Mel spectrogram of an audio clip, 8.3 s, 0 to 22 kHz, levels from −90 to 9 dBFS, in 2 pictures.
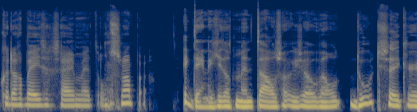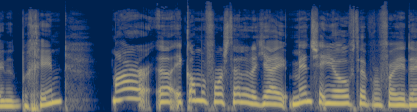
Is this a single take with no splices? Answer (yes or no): yes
